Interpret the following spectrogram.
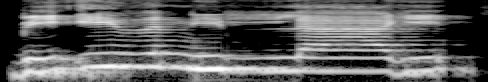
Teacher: یہاں پر لفظ اللہ کے لام کو باریک ادا کیا جائے گا کیونکہ لفظ اللہ کے لام سے پہلے زیر ہے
